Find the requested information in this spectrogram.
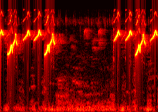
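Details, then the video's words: Java sparrow calls said to set other Java sparrows calling: two bursts of sharp, high chirps, each note sweeping upward, repeated about four times a second, with a quiet pause of roughly a second between bursts. "cukup DENGARKAN SUARA INI, gelatik lain LANGSUNG RIBUT"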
